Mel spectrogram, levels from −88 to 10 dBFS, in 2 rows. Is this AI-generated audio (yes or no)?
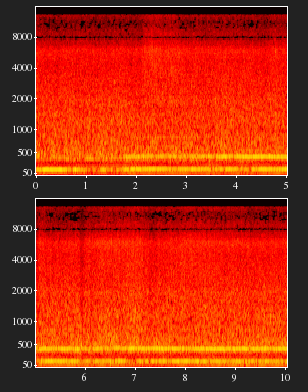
no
